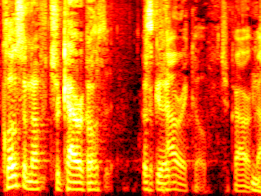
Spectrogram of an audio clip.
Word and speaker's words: Tricarico: Today's guest, Will Tricarico. Did I say it correctly? All right. Close enough. Tricarico.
